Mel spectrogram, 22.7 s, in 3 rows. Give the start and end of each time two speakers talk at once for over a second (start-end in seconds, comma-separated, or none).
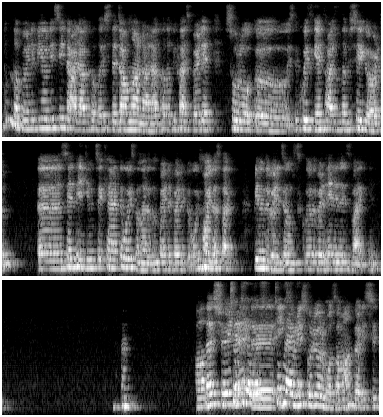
19.7-21.4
